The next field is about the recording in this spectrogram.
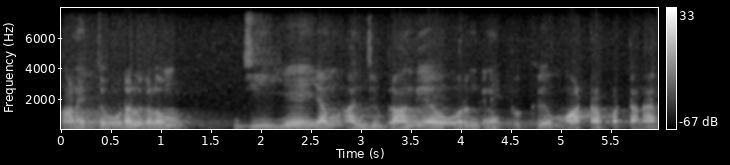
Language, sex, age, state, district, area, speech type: Tamil, male, 18-30, Tamil Nadu, Cuddalore, rural, read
